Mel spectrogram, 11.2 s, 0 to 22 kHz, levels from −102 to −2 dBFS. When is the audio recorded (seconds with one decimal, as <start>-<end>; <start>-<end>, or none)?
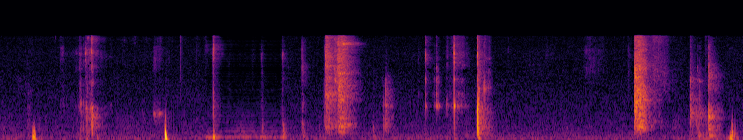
0.0-3.1; 4.3-11.2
